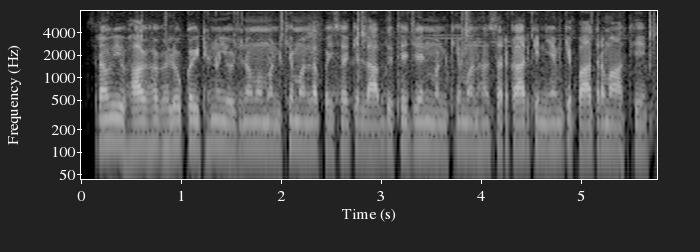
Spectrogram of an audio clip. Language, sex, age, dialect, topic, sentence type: Chhattisgarhi, male, 25-30, Western/Budati/Khatahi, banking, statement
